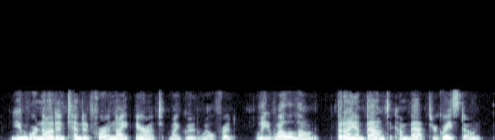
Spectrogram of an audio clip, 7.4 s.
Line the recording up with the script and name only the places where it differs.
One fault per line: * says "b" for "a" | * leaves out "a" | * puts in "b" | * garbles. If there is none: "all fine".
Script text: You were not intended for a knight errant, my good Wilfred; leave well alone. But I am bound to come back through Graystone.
all fine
